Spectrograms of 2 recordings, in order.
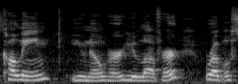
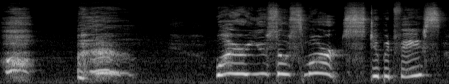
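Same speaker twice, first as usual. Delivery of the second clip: high, slow squeal of delighted disbelief; overjoyed squeal, much higher and slow; 4 dB louder, much slower than usual. Retold or imitated. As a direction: gush over a clever husband with teasing love. Retold delight at husband's idea.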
